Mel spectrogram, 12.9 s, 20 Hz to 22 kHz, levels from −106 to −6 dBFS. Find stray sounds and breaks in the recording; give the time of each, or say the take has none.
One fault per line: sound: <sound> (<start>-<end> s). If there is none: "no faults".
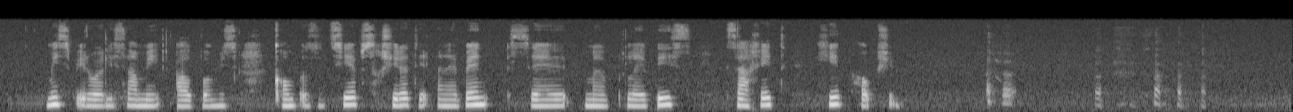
sound: cough (9.9-10.2 s)
sound: laugh (10.9-12.1 s)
